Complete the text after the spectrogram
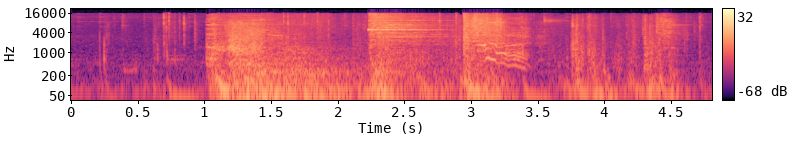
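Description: Blades slash and strike with heavy impacts.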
